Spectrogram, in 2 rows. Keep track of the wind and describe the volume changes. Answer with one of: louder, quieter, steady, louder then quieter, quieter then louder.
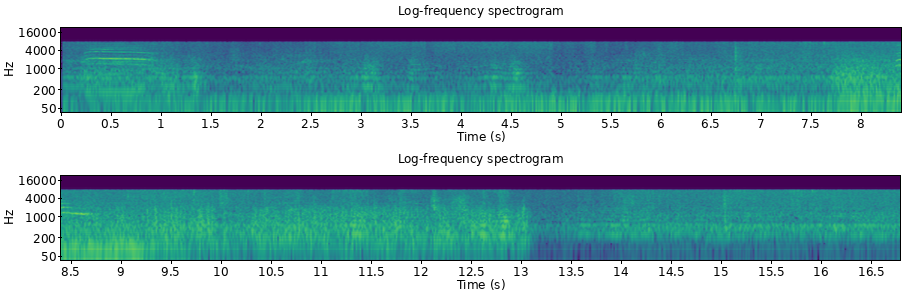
louder.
